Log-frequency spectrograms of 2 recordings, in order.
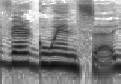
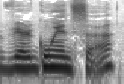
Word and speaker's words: vergüenza: You can say vergüenza. You don't have to roll your R. Vergüenza.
